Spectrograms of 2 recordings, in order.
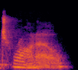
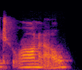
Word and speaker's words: Toronto: where i get upset no one no one who is from toronto pronounces the second t no one zero people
